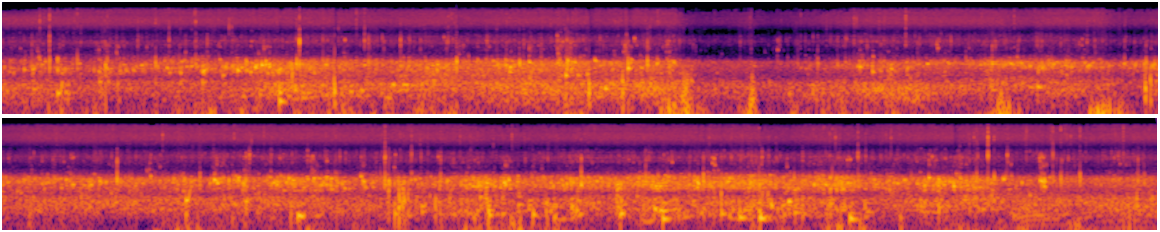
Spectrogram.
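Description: Muffled underwater wash and low rumble of water moving around a submerged camera, with fine crackling throughout and a brief lull about nine seconds in.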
